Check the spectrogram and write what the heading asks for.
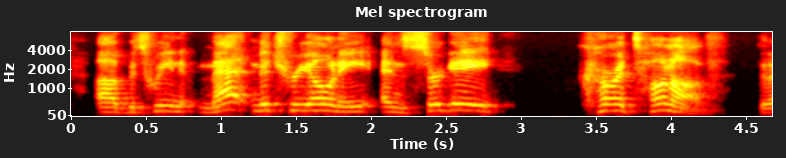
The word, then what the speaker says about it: Mitrione: all the time so Mitrione it's a silent E is favored at minus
